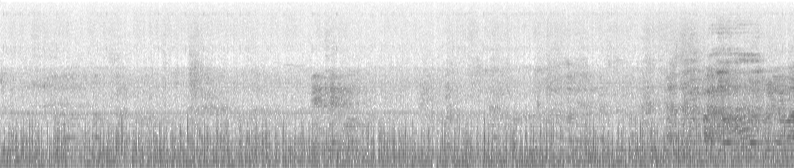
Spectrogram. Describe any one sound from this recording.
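A man speaks to an audience.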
